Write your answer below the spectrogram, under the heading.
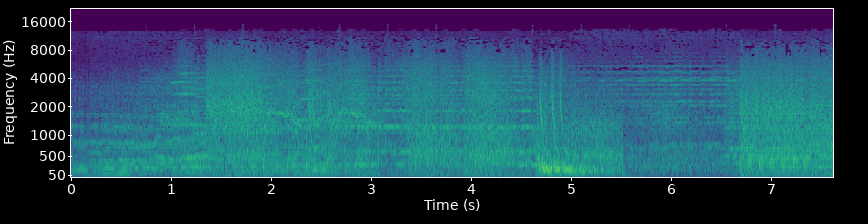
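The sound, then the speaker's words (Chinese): Gunfire and exploding landmines and grenades in a battle make a dense, continuous roar of shots and bangs, with a few heavier blasts standing out. “对松井的接待是从地雷开始的，没有随着地雷上天的敌人，就请你享受着仇恨的子弹，尝尝手榴弹的滋味吧。”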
